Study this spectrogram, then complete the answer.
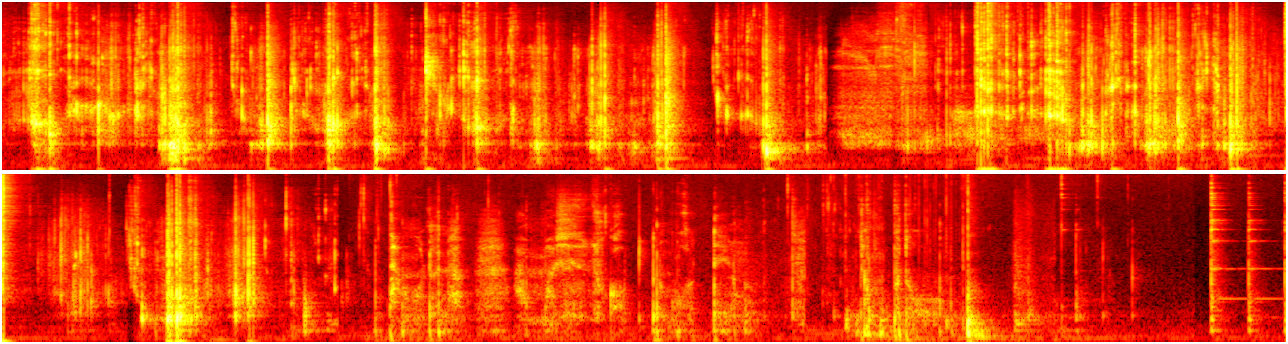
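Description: A young girl crunches loudly on hard candy-coated fruit close to a microphone.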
